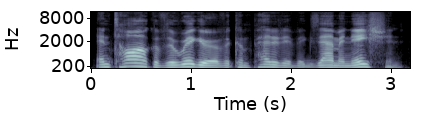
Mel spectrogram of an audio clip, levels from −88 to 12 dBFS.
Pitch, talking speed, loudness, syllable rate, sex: 135 Hz, 170 wpm, -18 LUFS, 5.9 syllables/s, male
